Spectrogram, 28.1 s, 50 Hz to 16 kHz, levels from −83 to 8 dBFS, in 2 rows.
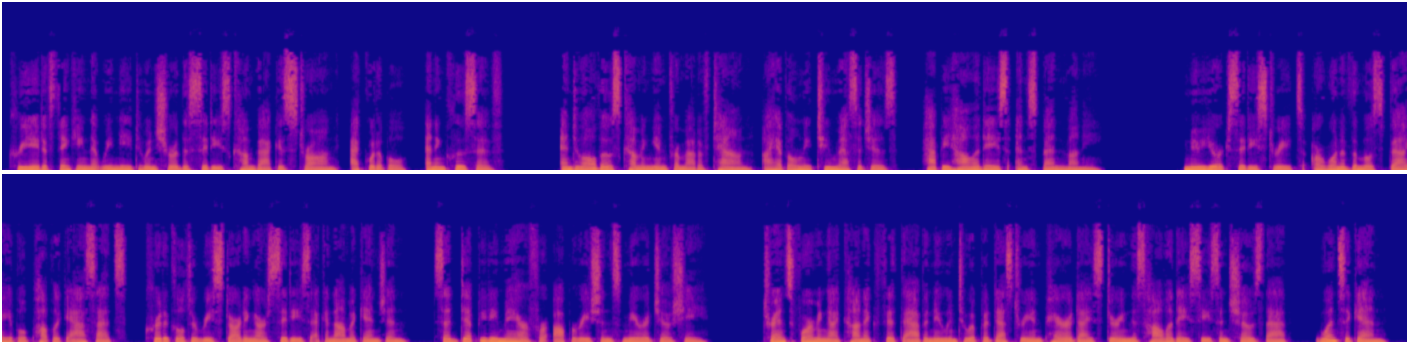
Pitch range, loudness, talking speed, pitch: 130-165 Hz, -28 LUFS, 165 wpm, 145 Hz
